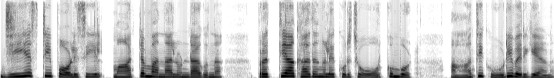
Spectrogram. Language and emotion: Malayalam, fearful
